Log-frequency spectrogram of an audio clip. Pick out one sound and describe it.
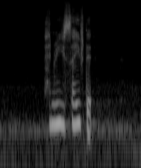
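A young woman speaks warmly and softly, close by.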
